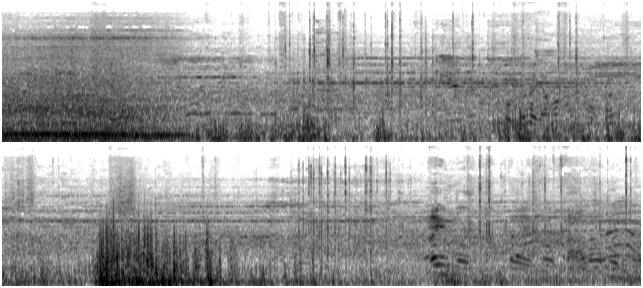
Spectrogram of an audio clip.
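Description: A Dodge Charger's engine idling with a steady low drone that cuts off abruptly about two seconds in. After that, background music and voices, with one sudden loud burst about seven and a half seconds in.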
